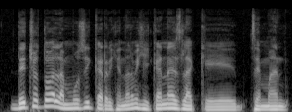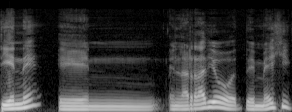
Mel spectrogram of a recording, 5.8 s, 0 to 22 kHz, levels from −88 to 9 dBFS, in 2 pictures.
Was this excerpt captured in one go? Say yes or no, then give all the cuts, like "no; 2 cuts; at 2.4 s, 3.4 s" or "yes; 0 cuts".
no; 2 cuts; at 2.5 s, 3.4 s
